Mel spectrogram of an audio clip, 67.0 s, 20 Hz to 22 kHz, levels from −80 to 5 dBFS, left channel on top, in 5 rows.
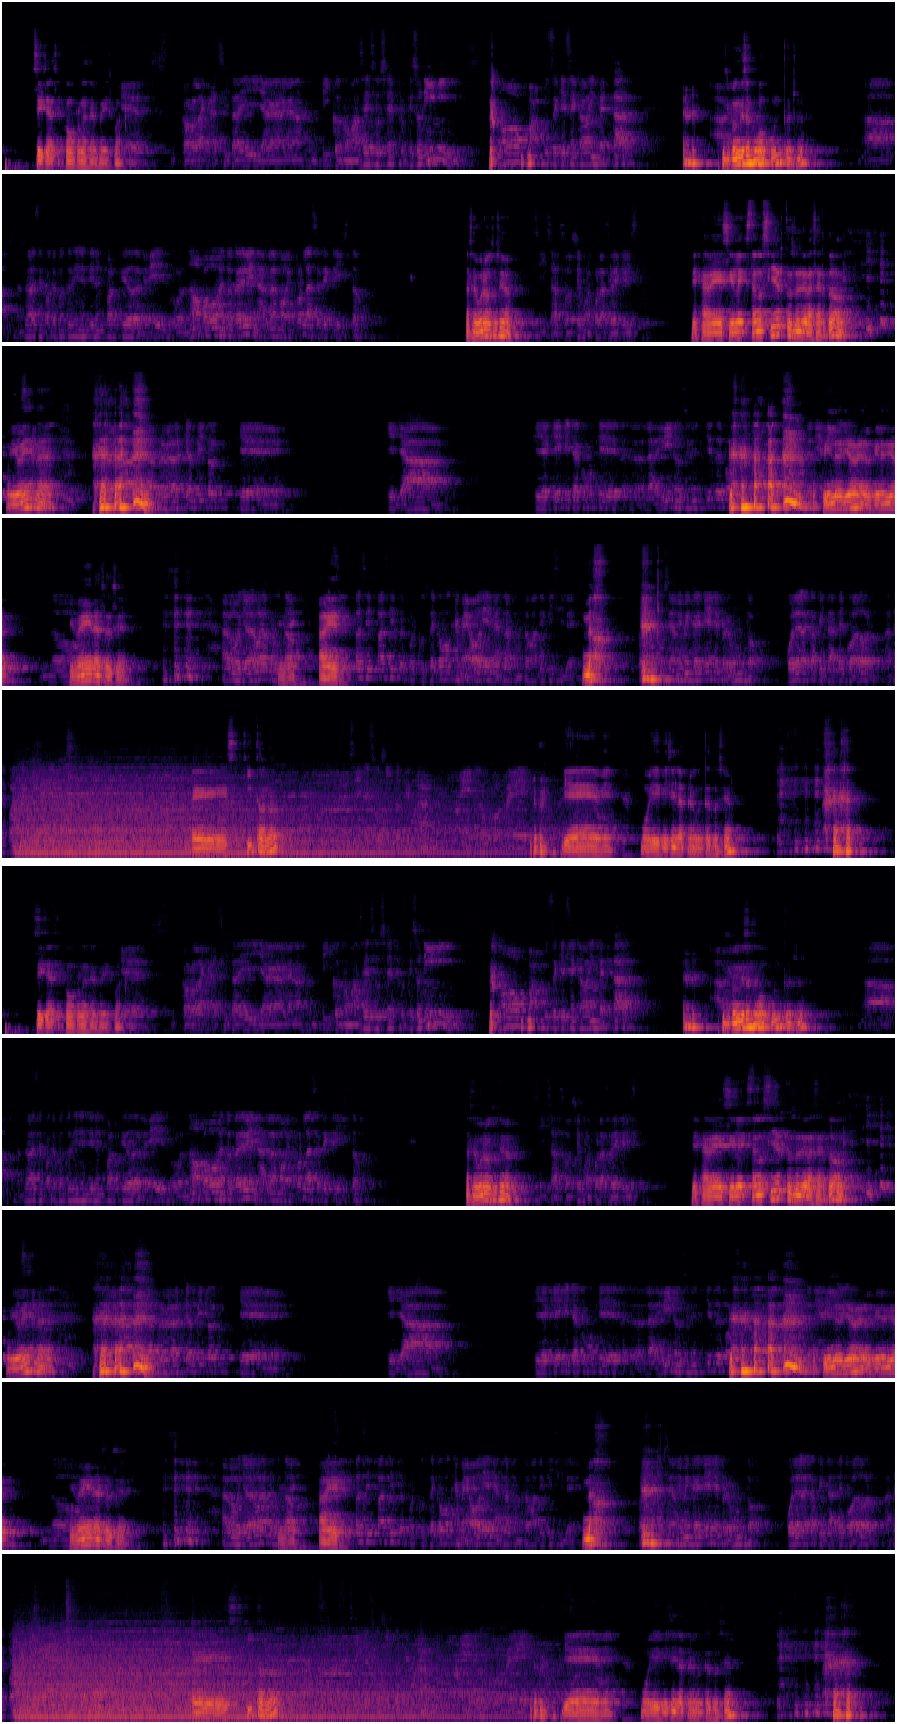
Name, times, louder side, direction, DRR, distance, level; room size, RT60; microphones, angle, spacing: voice 1, 0.5-1.8 7.3-7.4 10.2-10.5 10.8-12.1 20.4-21.1 23.7-26.1 26.9-27.6 28.1-29.0 37.7-40.3 41.2-42.1 44.3-44.6 44.9-45.3 48.9-49.3 49.8-50.0 56.4-57.8 61.6-62.7 63.2-64.6 65.9-66.3, left 2 dB, 45° left, 6 dB, 0.8 m, -31 dB
voice 2, 1.8-9.9 10.6-11.1 12.9-18.8 21.4-23.1 26.0-27.9 28.2-30.0 30.3-31.0 32.6-33.4 34.8-39.7 40.7-42.1 42.6-44.6 45.0-48.8 49.7-51.5 52.0-55.7 58.5-60.0 60.4-62.8 65.2-66.0, left 1 dB, 5° left, -3 dB, 4.7 m, -51 dB
sound 1, 53.7-62.8, right 2 dB, 35° right, 2.4 m, -42 dB
25.0 x 11.0 x 4.9 m, 1.3 s
head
